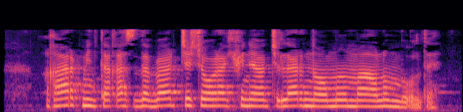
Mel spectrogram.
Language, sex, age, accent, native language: Uzbek, female, 19-29, Farg'ona, Uzbek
